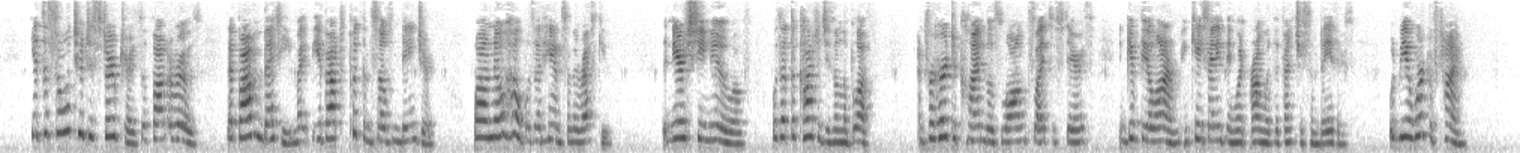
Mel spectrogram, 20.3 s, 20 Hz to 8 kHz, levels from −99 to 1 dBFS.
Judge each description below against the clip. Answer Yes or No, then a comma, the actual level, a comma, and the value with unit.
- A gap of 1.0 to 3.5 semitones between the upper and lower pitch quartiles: No, average, 5.1 semitones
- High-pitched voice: Yes, very high, 265 Hz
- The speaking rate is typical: No, fast, 210 wpm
